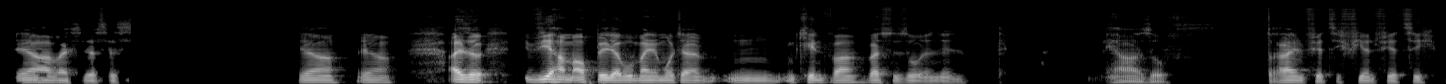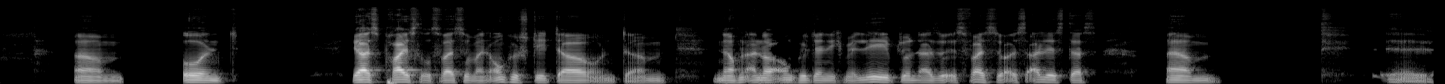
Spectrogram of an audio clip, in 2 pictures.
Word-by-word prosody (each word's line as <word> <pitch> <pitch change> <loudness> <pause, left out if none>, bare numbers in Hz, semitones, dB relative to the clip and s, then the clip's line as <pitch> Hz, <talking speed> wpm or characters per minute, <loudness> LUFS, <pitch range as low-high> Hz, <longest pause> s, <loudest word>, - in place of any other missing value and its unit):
Ja, 100 -2 +1
weißt 95 -1 -4
du, 90 - -6
das 90 -2 -4
ist - - -9 1.7
Ja, 100 -1 -2
ja. 105 -1 -6 0.5
Also, 115 0 +8 0.4
wir 115 +3 +6
haben 110 -3 +4
auch 110 0 +3
Bilder, 105 -2 +6
wo 100 - +2
meine 95 -1 +2
Mutter 95 -1 0
'n 90 -1 -7
'n - - -5
Kind 100 -2 -1
war, 100 0 -1
weißt 95 0 -1
du, 90 - -5
so 90 +1 -4
in 80 0 -7
den 80 -2 -10 1.4
ja, - - -6
so - - -8
v - - -26 0.8
43, 95 -3 -3
44, 90 -1 -7 0.8
ähm, 85 -2 -2 0.6
und 100 -4 +3 1.2
Ja, 110 +1 +12
ist 110 0 0
preislos. 110 -4 +4
Weißt 100 0 +1
du, 95 - -3
mein 85 0 -5
Onkel 110 -3 -2
steht 100 0 -5
da 95 0 +4
und, 95 - -8
ähm, 85 +1 -7 0.4
noch 100 0 -1
‘n 105 - -3
anderer 100 0 +1
Onkel, 100 -2 -2
der 95 0 -3
nicht 95 -2 -7
mehr 90 +1 -6
lebt 105 -1 +1
und 95 -1 -3
also 95 0 -3
es - - -6
weißt - - -1
du, - - -1
ist - - -6
alles, 105 -3 -2
dass, 95 -1 -5 0.7
ähm 95 -2 -1 1.6
äh, - - -7
95 Hz, 125 wpm, -24 LUFS, 90-105 Hz, 1.7 s, Ja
